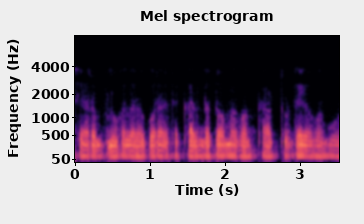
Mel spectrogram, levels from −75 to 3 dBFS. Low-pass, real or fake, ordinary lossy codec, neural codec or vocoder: 7.2 kHz; real; AAC, 16 kbps; none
